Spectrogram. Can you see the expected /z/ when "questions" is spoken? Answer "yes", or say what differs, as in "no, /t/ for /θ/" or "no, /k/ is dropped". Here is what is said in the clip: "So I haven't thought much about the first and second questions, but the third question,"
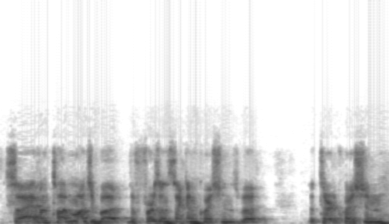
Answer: yes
